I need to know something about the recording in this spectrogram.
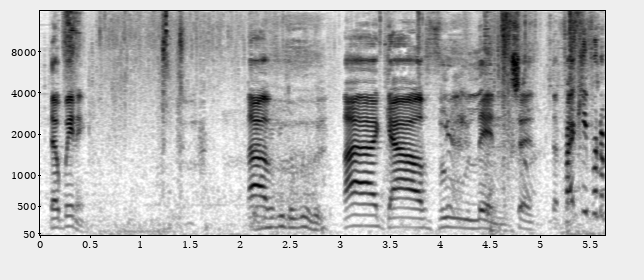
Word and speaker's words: Lagavulin: Lagavulin. So, thank you for the pronunciation help there, Dinagir.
